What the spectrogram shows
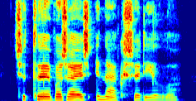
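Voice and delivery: ordinary delivery

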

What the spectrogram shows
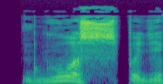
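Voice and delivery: faint, barely audible moan under the breath. Narrator reading the professor freezing in a cave, moaned barely audibly. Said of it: "простонал профессор, чуть слышно".

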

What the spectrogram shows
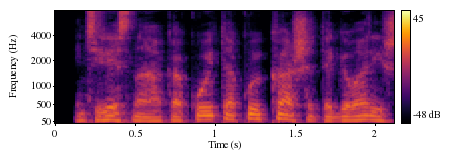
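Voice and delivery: ordinary delivery

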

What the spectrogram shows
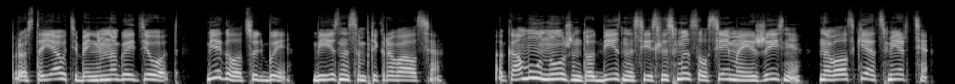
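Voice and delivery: ordinary delivery

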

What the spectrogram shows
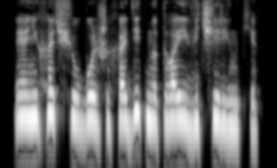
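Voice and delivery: ordinary delivery, nothing marked

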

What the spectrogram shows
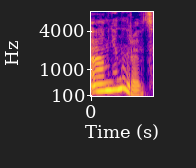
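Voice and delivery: petulant, sulky tone. A woman answers a man glad that another woman has left, capricious. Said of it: "капризно заметила Карина".

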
